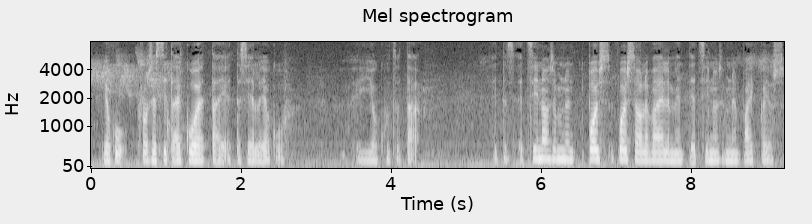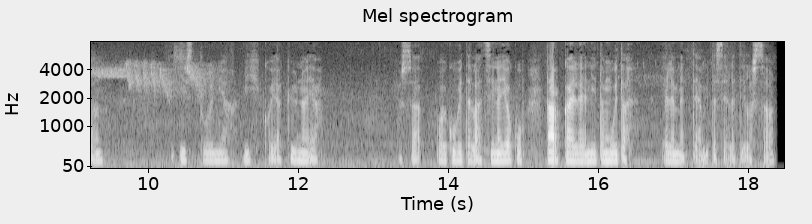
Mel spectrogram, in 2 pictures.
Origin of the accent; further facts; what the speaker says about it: Sydän-Häme, Pirkanmaa, Finland; moved away as an adult; also born or lived in Germany; mä oon täällä syntynyt ja kasvanut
